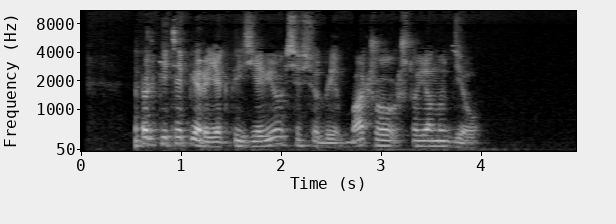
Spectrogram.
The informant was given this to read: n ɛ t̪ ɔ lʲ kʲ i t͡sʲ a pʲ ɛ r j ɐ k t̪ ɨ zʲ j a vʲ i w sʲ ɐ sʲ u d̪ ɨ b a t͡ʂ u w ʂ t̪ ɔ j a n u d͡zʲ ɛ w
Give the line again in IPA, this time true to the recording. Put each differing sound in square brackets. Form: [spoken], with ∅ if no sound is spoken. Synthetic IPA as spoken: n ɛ t̪ ɔ lʲ kʲ i t͡sʲ a pʲ ɛ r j ɐ k t̪ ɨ zʲ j a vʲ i w sʲ ɐ sʲ u d̪ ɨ b a t͡ʂ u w ʂ t̪ ɔ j a n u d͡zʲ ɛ w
